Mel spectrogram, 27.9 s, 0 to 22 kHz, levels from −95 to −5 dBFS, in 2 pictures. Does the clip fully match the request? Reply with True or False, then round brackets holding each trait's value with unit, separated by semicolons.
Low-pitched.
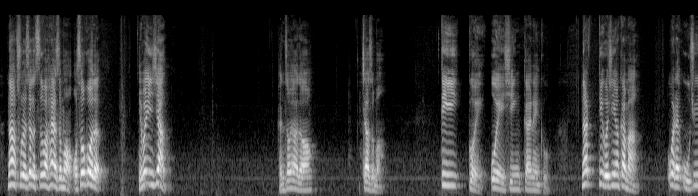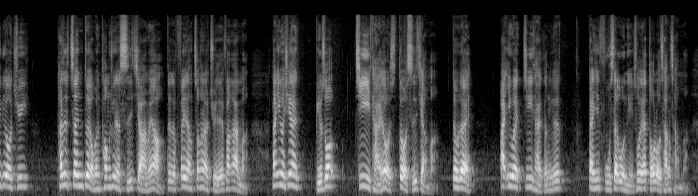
False (195 Hz)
